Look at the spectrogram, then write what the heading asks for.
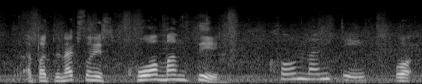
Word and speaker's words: komandi: but the next one is komandi Komandi.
